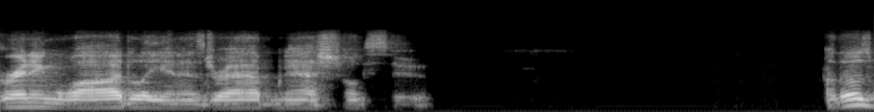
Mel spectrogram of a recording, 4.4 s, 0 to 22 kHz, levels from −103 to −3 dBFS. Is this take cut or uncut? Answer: cut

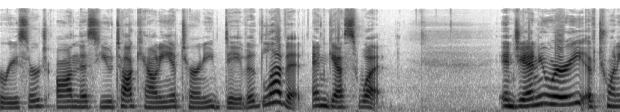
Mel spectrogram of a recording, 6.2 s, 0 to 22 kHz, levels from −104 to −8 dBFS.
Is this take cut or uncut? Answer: uncut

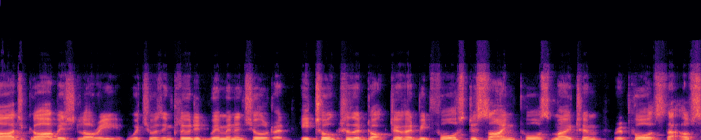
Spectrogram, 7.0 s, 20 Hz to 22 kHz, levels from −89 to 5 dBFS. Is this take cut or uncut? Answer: uncut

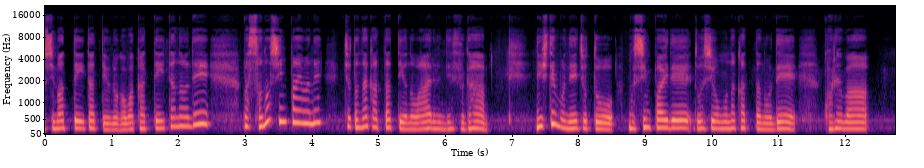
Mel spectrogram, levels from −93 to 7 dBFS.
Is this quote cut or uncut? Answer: cut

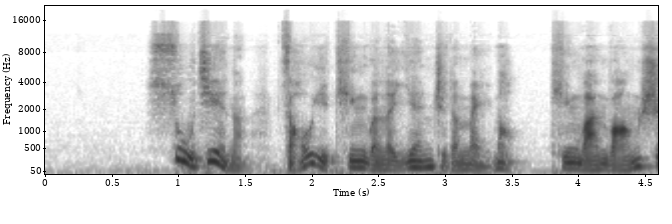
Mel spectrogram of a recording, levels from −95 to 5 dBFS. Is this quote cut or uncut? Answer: cut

